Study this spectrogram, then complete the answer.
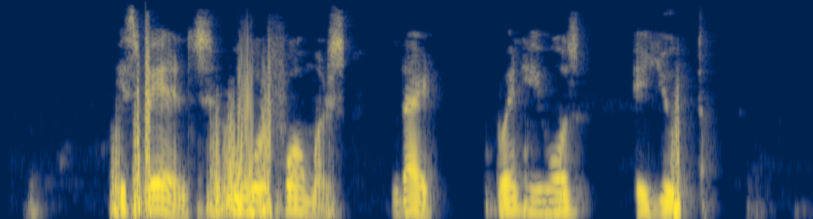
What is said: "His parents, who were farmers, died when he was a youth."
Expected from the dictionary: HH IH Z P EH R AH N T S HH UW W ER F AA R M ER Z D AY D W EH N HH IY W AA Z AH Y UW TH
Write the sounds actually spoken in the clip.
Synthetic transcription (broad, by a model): HH IH Z P EH R AH N T S HH UW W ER F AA R M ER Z D AY D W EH N HH IY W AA Z AH Y UW T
